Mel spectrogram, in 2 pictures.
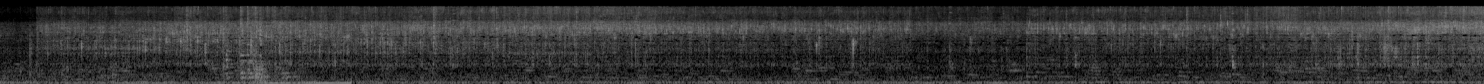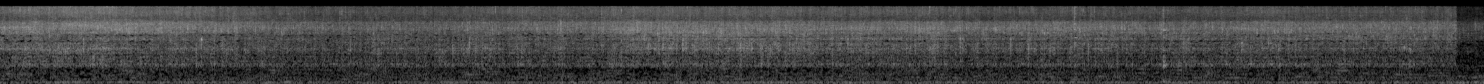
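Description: Breaded shrimp deep-frying in hot olive oil, a steady hissing sizzle that swells louder about halfway through, with one light knock a couple of seconds in.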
